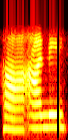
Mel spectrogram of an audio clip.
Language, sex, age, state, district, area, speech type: Marathi, female, 18-30, Maharashtra, Nashik, urban, conversation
